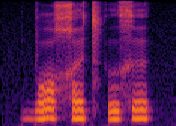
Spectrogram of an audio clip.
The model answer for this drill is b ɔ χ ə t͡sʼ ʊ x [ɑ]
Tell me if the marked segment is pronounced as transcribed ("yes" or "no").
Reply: no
